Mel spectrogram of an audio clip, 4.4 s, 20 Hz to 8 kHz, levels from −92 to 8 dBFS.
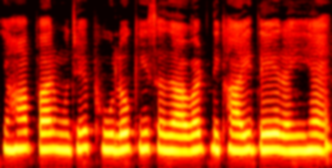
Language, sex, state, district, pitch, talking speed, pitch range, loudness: Hindi, female, Madhya Pradesh, Katni, 250 Hz, 135 wpm, 240-260 Hz, -12 LUFS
